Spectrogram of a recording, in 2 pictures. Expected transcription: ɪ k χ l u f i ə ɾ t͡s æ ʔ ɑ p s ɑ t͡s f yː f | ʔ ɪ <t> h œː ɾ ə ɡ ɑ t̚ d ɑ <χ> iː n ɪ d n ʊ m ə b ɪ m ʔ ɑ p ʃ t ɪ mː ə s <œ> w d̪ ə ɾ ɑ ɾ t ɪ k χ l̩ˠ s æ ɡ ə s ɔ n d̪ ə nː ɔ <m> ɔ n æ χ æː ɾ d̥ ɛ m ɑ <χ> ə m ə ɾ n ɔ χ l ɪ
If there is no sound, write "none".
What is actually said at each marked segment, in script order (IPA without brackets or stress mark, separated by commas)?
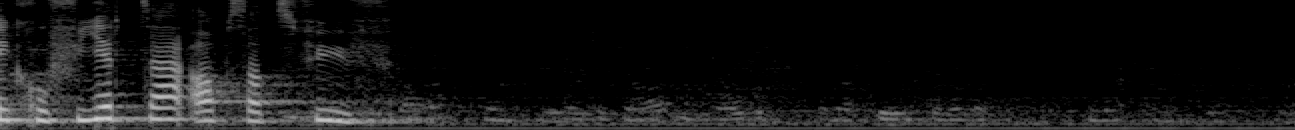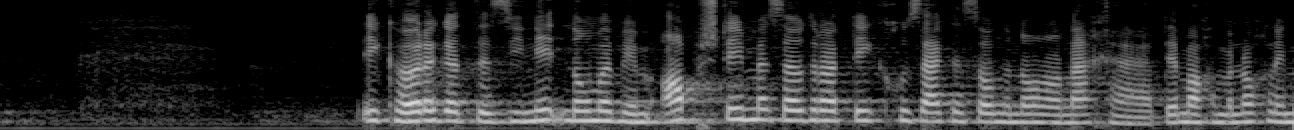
k, s, œ, n, χ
